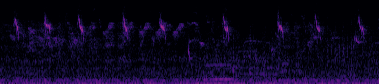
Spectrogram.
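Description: A small bird chirping over and over, short sharp falling chirps about once a second, with a low steady hum underneath.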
